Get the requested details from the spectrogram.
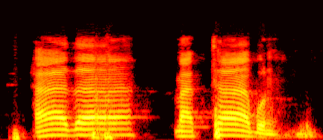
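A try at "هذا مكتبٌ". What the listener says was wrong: Maktabun, pendek. Entahnya jangan dipanjangkan.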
